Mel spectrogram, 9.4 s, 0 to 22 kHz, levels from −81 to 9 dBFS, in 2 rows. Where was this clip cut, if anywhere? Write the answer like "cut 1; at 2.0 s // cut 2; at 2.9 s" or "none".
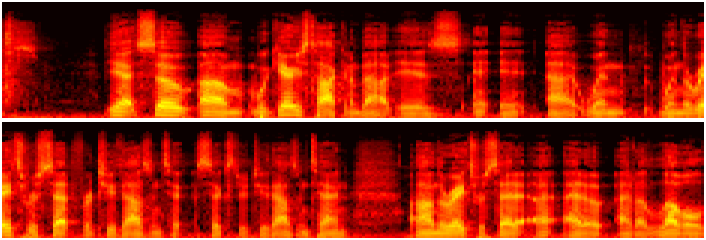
cut 1; at 3.1 s // cut 2; at 8.2 s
